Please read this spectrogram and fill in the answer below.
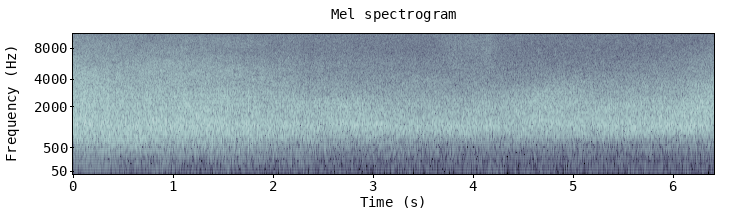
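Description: Steady hiss of road traffic, easing slightly and then swelling again.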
